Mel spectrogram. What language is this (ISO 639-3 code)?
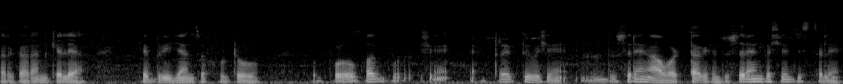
kok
